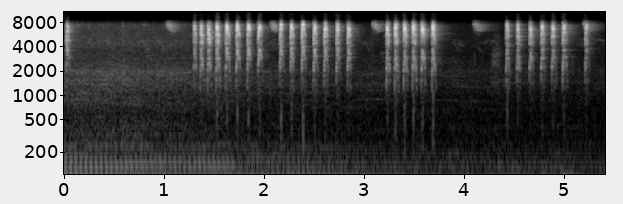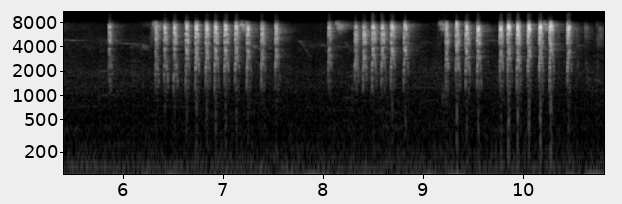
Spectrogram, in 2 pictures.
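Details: Gereja, Eurasian tree sparrow, recorded as a master for training other birds: after a second of hiss, repeated bursts of rapid, piercing high chirps in rattling runs with short pauses between, faint hum underneath.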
